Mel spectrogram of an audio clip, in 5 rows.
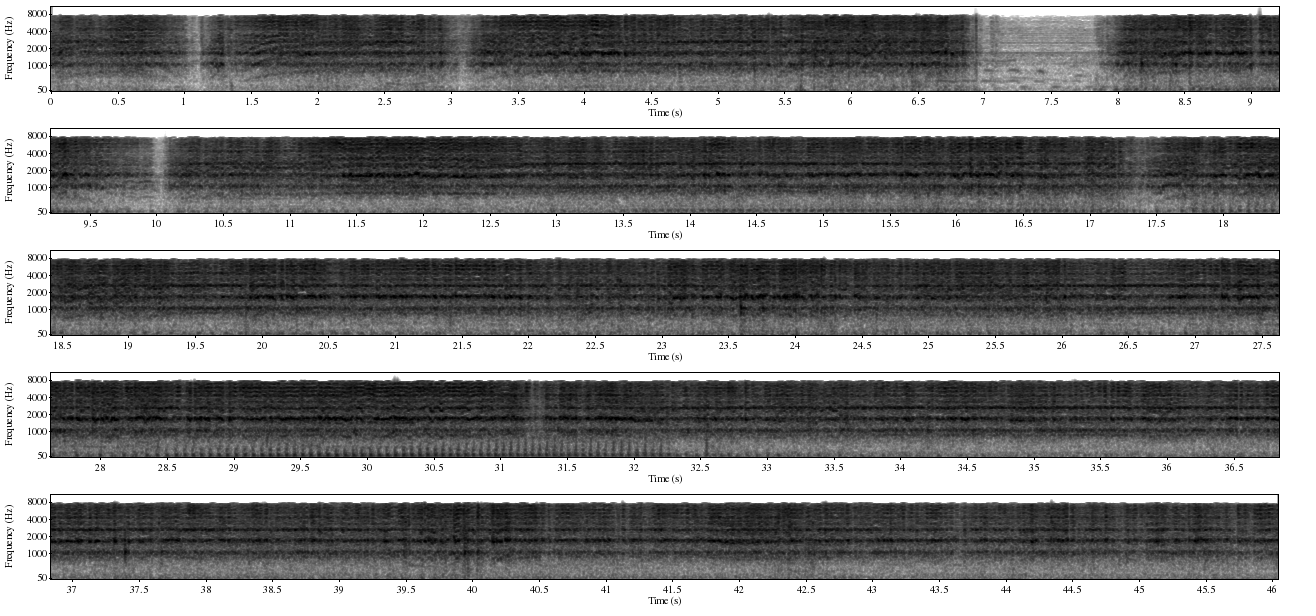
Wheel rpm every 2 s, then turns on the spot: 100, 160, 200, 100, 130, 150, 210, 230, 190, 210, 230, 220, 210, 220, 220, 220, 220, 230, 230, 230, 230, 230, 230.
none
